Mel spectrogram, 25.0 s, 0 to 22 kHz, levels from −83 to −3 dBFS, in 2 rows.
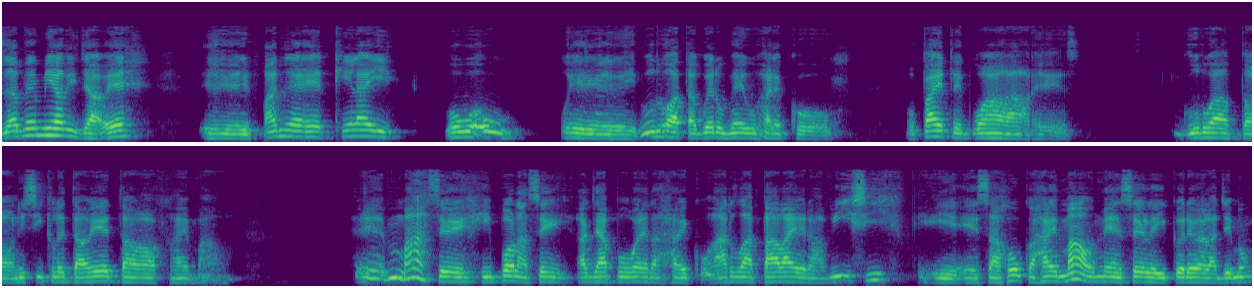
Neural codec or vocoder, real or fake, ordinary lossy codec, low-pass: codec, 24 kHz, 0.9 kbps, WavTokenizer, medium speech release version 1; fake; none; 10.8 kHz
